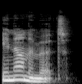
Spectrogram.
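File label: "inanimate", British English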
